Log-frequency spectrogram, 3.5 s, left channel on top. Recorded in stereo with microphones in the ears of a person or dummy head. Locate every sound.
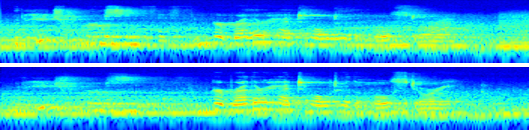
0.1 s a woman speaking: 85° left, 3.5 m; by 1.3 s 70° left (ahead or behind), 2.5 m
1.4 s a woman speaking: 25° right (ahead or behind), 1.0 m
